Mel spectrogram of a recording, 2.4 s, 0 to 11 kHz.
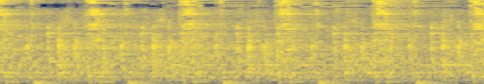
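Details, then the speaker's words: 1969 Cub Cadet 105 cranking after reassembly with a little gas put in the cylinder: slow even chuffing about two pulses a second, turns over but won't fire; owner suspects the fuel went out the exhaust. "okay it should have started off that little bit of gas that we put in the cylinder again unless it didn't get enough for unless it went out the exhaust which it almost sounds like it did"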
